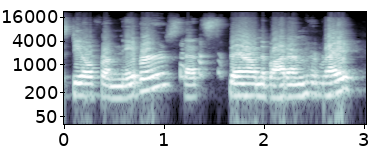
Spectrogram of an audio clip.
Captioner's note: laughs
